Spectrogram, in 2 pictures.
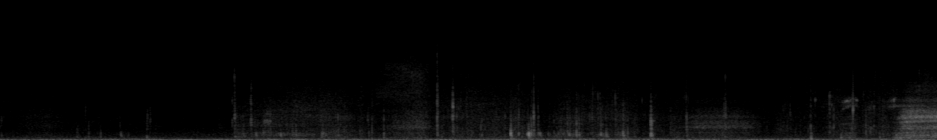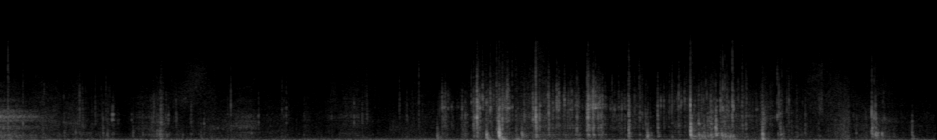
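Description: Insulated electrical wire being fed by hand into PVC conduit: scraping, rustling and clicking of the cables against each other and the pipe, with a louder run of sharp clicks and rattles near the end.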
